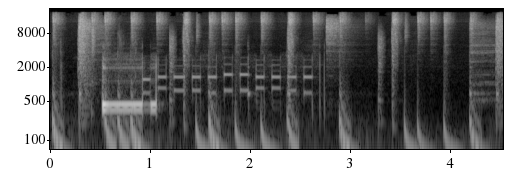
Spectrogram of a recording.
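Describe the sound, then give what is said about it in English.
Touch-tone keypad beeps as a toll-free 800 number is dialed: a longer opening tone, then a quick, even run of about ten short two-note beeps at a steady rhythm, moderately loud and without voices. “And the first thing we do is to dial this 800 number. 1-800-whatever-whatever-whatever. Kids, get your DTMF decoders ready.”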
